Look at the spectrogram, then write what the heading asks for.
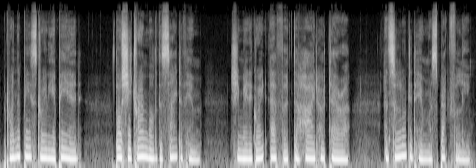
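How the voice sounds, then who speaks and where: A woman tells a bedtime story in soft ASMR style. Her voice is low, very dark and relaxed, with careful, hushed enunciation. The sound is close and dry. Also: moderate pace, no room sound. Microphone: close microphone in a dry space.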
